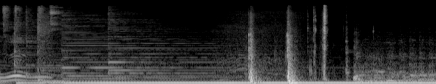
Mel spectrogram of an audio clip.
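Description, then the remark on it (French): A family car with everyone inside idles and hums steadily with a deep engine rumble, then a few sharp clicks and clunks ring out near the end as the vehicle sets off. “Tout le monde était enfin dans la voiture.”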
